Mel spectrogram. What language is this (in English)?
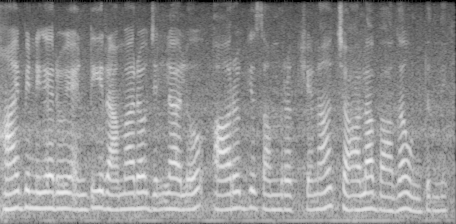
Telugu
